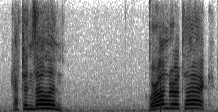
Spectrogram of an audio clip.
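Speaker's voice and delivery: very high, loud, alarmed shouted yell. Warning the captain in character that they are under attack: yelling a warning. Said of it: "start yelling".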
